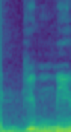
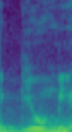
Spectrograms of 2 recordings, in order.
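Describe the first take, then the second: First: "Give me" fused as gimme; joined give me. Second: "Give me" with give and me split apart; separate give me. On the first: Teacher telling students how to say it, blended gimme. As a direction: say "Give me" as one word, gimme. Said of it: "बोलेंगे". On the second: Teacher showing students the wrong way, split words. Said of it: "अलग-अलग नहीं बोलेंगे". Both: Shown as a demonstration.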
